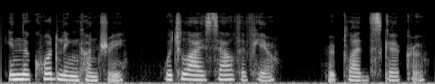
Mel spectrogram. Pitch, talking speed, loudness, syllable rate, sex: 210 Hz, 165 wpm, -16 LUFS, 5.4 syllables/s, female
